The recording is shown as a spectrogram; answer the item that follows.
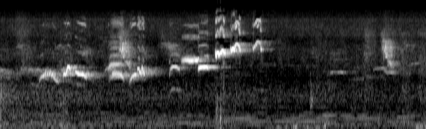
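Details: Blackbird competing in song with distant birds to attract a mate, recorded under the approach to Liverpool airport: a run of soft whistled warbles climbing into a bright, high squeaky trill, then quieter faraway notes.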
